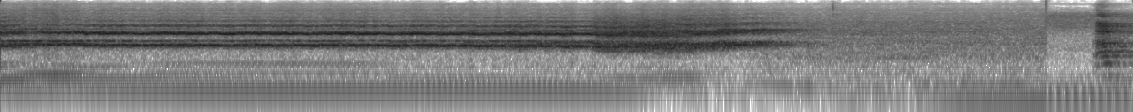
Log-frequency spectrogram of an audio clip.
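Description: Car tires spinning and squealing under power during a power test, a loud sustained screech with engine roar that drops away, then revs again near the end.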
